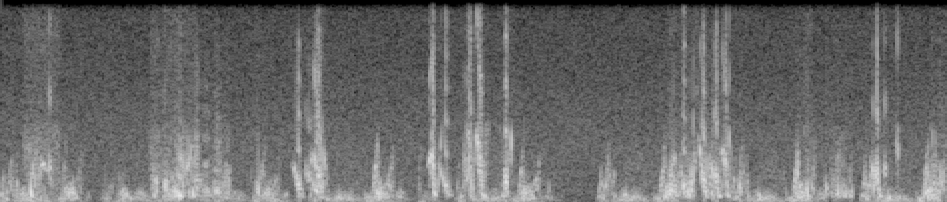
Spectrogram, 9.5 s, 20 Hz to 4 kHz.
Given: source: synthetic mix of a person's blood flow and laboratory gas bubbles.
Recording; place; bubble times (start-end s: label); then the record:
Doppler ultrasound of blood flow; precordium
0.22-0.60 s: bubbles
1.48-2.31 s: bubbles
2.54-2.60 s: bubbles
2.90-3.27 s: bubbles
4.25-4.53 s: bubbles
4.62-4.88 s: bubbles
4.97-5.13 s: bubbles
6.65-7.30 s: bubbles
7.37-7.43 s: bubbles
7.93-8.10 s: bubbles
8.22-8.52 s: bubbles
8.67-8.86 s: bubbles
8.93-8.97 s: bubbles
9.27-9.48 s: bubbles
From the record:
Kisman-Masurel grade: 233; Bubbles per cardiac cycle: several, 3 to 8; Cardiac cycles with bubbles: 50 to 99%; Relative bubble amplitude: loud (0.450 to 0.775); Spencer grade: 3 (all of the cardiac periods contain showers or single bubble signals, but not dominating or overriding the cardiac motion signals); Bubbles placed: anywhere in the cardiac cycle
